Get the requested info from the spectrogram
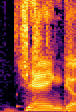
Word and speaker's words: Django: It's the Quentin Django. – Tarantino. – I think it's just Django. – You think it's just Django? Well, what's with the D? – Django.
